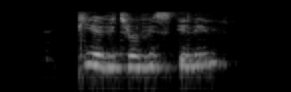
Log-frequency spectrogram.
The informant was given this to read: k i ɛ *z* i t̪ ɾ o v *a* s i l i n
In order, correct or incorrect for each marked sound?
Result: incorrect, incorrect

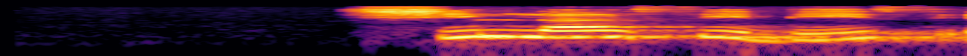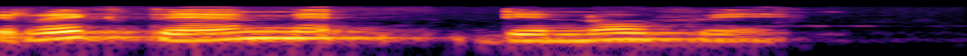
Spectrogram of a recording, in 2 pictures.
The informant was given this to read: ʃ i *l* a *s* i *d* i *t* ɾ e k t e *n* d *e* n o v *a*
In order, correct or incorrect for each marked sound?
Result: correct, correct, correct, incorrect, correct, correct, incorrect

